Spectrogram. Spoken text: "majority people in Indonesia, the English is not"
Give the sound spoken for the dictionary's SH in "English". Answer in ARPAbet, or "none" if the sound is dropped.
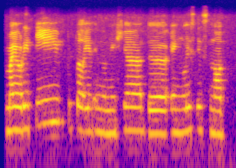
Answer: S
